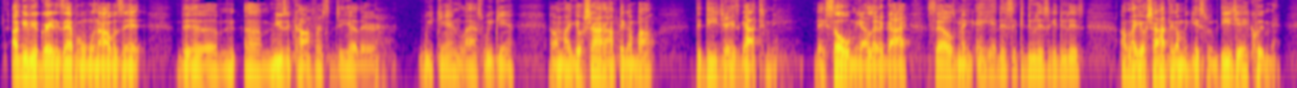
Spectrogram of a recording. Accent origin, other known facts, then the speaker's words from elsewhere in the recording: Sacramento, California, United States; We're from Sacramento.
